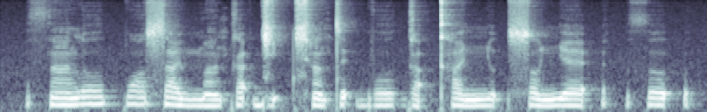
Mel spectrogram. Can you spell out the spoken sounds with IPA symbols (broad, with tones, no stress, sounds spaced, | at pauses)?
θ ã˨ l o˦ ʊ̯ p ɔ˦ s a˦˨ ɪ̯ m ã˨ k ä˦ ʔ d͡ʑ ɪ˦ ʔ t͡ɕʰ ã˦˨ t ɪ˦ ʔ b o˦ ʊ̯ ɡ ä˦ ʔ kʰ ä˦˨ ɲ ʊ˦ ʔ s ɔ˦˨ ɲ ɛ˦ ʔ | θ ʊ˦ ʔ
